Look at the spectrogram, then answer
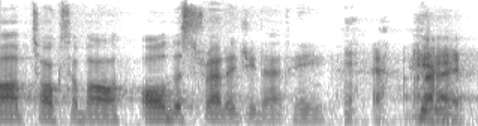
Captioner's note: laughs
